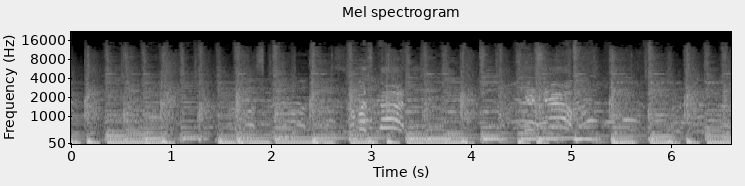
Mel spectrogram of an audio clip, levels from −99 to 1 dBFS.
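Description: At 3.60 to 3.62 s, an overlap between stream segments removes about 20 ms of sound where two segments' time stamps collide, so the waveform jumps and a brief click or skip results. Unlike a dropout, no silent gap remains; the surrounding audio simply closes up.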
